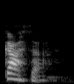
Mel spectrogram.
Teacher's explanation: the ka so when you say it you say casa not i'd be putting the stress on the sa which i'm not supposed to do i'm supposed to put it on the ca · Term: spoken stress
